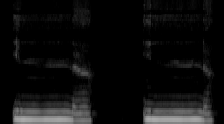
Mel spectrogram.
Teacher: holding the sound of such noon and taking it into the nose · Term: nasalization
